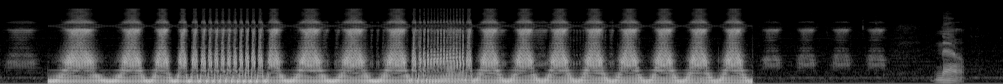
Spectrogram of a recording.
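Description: Dubstep wobble bass from a Native Instruments Massive synth preset. A sustained low bass pulses about four times a second, breaks into a fast stutter about two seconds in and sweeps in pitch around the four-second mark, then cuts off suddenly about seven and a half seconds in.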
